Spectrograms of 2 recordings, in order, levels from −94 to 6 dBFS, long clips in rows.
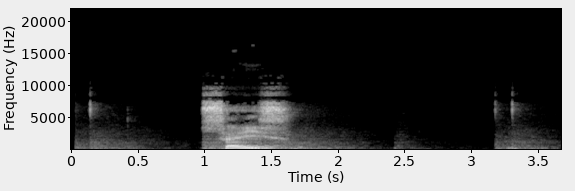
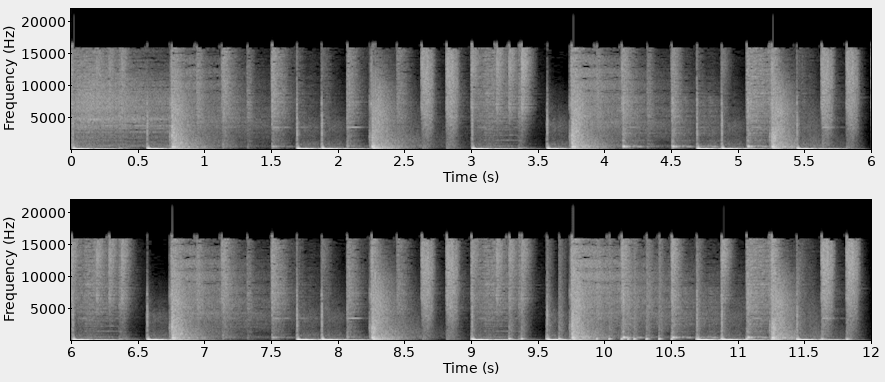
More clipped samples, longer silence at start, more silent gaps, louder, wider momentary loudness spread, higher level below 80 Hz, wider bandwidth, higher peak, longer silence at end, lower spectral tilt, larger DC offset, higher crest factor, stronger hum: neither; first, 1 s vs 0 s; neither; about the same, -13 LUFS vs -15 LUFS; about the same, 10 LU vs 11 LU; second, -64 dBFS vs -14 dBFS; second, 10.5 kHz vs 17 kHz; about the same, -2 dBFS vs 0 dBFS; first, 2.05 s vs 0.1 s; second, -2.5 dB/octave vs -4.5 dB/octave; neither; first, 20 dB vs 14 dB; neither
